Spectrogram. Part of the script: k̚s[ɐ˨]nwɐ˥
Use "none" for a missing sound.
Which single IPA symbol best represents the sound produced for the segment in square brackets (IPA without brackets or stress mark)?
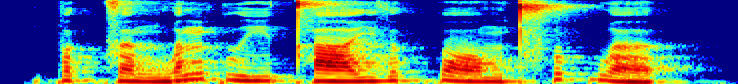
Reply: ɐ˨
